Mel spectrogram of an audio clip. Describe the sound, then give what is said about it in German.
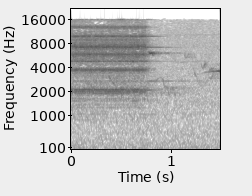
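A house doorbell rings once with a bright, high, buzzing metallic tone held for under a second, then fades away into quiet with no voices. It is rung by children visiting a home after a burglary. “Nun mach, Conny, klingel schon.”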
